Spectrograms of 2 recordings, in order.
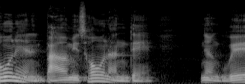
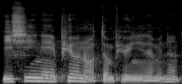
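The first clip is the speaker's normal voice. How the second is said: ordinary talk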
